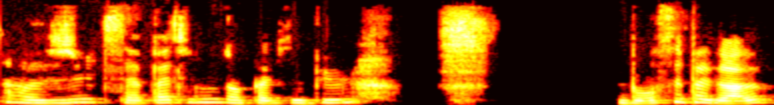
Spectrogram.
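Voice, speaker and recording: A woman hosting a livestream, chatting casually while playing with toys. She makes quick, flustered asides. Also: medium pitch, fairly even intonation, a little mellow, highs cut off. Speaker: livestream host.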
